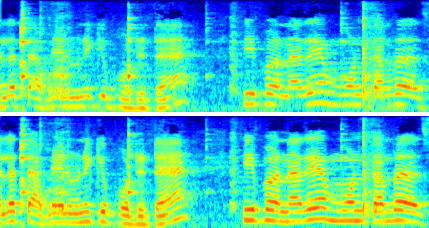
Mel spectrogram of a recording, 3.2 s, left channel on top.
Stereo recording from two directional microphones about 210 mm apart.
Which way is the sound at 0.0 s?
55° right (ahead or behind).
